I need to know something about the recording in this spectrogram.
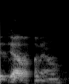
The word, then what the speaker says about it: Delano: do you pronounce it the delano yeah just like the president and it apparently was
